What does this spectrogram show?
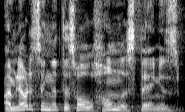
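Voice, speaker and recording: A man's voice: a little high, lively intonation, fast, a little mellow, close to an everyday voice. A man playing a sarcastic, scheming know-it-all coworker in an audio comedy sketch, condescending and mocking. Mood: scheming, patient.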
